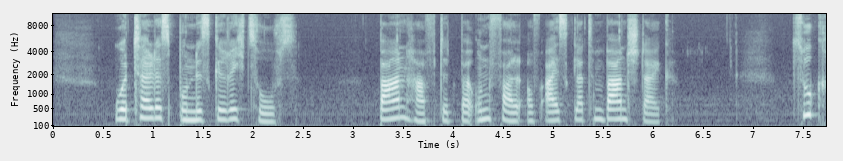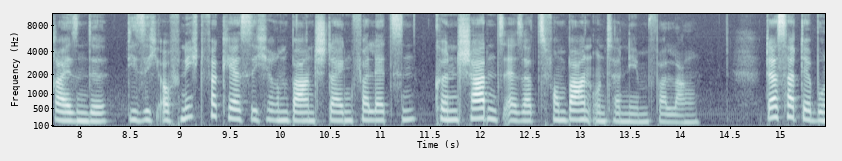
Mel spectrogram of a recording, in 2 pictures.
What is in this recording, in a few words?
news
